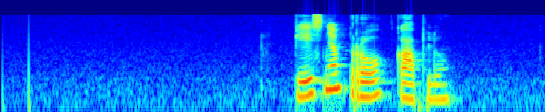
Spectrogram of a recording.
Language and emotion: Russian, neutral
